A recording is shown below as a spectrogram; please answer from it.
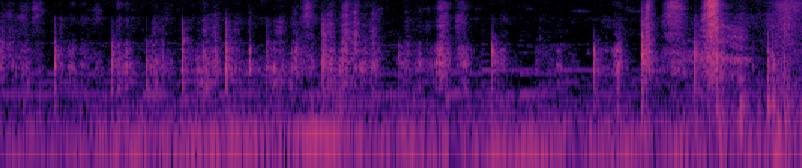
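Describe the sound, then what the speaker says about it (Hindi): Marker or chalk writing on a board in quick strokes, close and fairly quiet, a series of short scratchy rubs with brief pauses and no talk. "इसको लिख देता हूं मैं सक्सेस यहां"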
